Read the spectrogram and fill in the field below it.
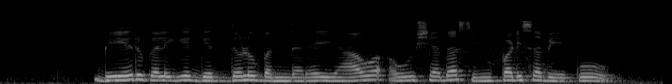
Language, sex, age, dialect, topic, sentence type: Kannada, male, 56-60, Coastal/Dakshin, agriculture, question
